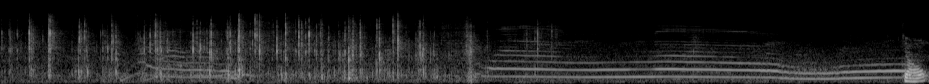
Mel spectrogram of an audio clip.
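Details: Among three feral cats crying for food near a shut-down building at Mare Island Naval Shipyard, Vallejo, California, one gives a sustained meow lasting about four seconds that dips slightly in pitch near its end, after a stretch of crackling, rustling noise.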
